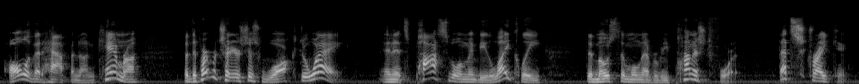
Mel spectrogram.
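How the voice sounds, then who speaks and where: A man delivering a scripted opinion monologue as a news host, measured and emphatic. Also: mid-range voice.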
